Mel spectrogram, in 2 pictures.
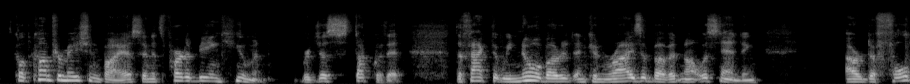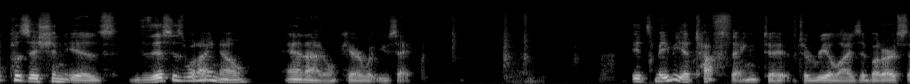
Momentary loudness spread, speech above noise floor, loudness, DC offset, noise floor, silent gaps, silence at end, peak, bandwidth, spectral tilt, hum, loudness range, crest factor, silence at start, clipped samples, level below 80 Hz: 11 LU; 47 dB; -26 LUFS; under 0.1%; -73 dBFS; none; 0 s; -8 dBFS; 12 kHz; -6 dB/octave; none; 9 LU; 18 dB; 0.15 s; under 0.1%; -60 dBFS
